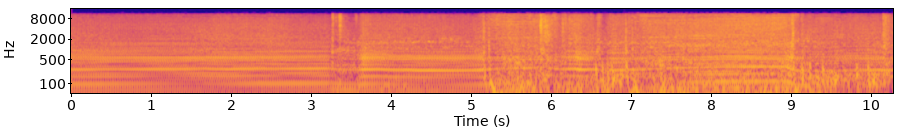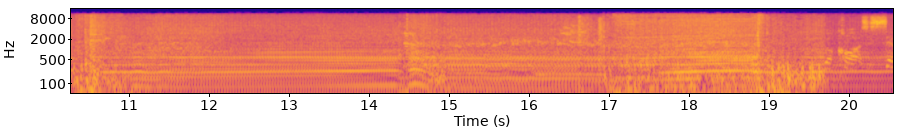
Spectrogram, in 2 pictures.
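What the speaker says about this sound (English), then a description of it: "Car's a 71 Caprice, the purest base you can get." A 1971 Chevrolet Caprice engine at a motorfest, loud and close, revving and surging in repeated bursts over about twenty seconds while people talk in the background.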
